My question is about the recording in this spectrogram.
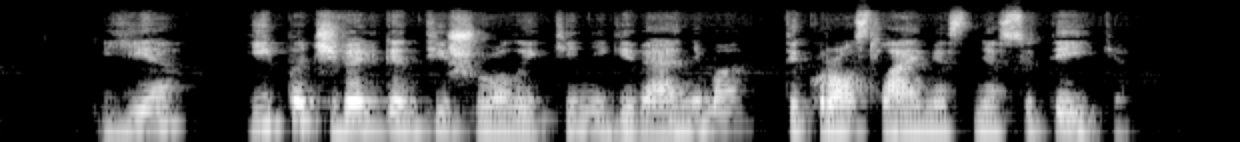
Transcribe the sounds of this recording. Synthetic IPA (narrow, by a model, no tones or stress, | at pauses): jiɛ | iːpɐt͡ʃʒʋʲɛlʲɡʲɛnʲt̪iːʃuɔlˠɐɪkʲɪnʲiːɡʲiːʋʲæːnʲɪmɑːt̪ʲɪkɾoːslˠɑˑɪmʲeːsnʲɛsʊt̪ʲɛɪkʲɛ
